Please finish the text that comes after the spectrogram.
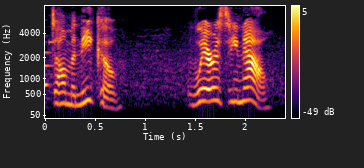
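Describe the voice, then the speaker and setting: Bright, confident young leader. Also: female voice, high voice, lively intonation, normal speed, a little hiss or hum. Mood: businesslike. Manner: assured, informal. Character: confident, brisk young female leader of a fraternal society. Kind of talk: video game voice acting.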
